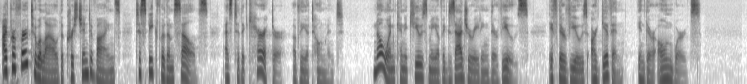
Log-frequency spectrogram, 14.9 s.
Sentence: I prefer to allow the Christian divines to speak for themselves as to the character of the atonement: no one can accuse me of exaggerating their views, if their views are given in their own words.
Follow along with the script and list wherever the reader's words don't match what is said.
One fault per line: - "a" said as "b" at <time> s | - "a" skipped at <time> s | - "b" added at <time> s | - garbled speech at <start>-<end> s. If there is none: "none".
none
